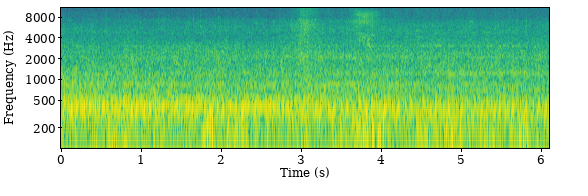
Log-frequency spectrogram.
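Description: Water gushing from a tube well's discharge pipe into a concrete tank, splashing steadily, with a constant low hum underneath.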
